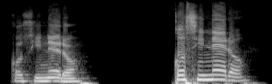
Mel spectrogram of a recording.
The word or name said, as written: cocinero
